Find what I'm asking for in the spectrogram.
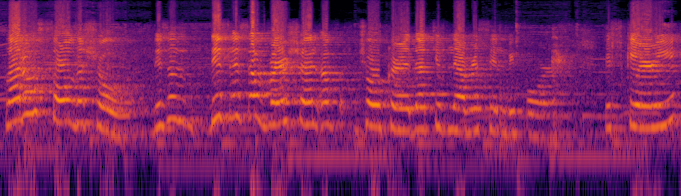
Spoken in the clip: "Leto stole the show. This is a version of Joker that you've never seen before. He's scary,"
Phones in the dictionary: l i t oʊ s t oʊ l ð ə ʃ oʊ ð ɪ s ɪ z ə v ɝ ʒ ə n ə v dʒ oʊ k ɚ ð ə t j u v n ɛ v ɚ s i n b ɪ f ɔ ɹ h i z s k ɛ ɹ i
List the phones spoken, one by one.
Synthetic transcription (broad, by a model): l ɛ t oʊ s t oʊ l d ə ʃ oʊ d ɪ s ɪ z ə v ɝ ʃ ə n ə v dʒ oʊ k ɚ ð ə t j u v n ɛ v ɚ s i n b ɪ f ɔ ɹ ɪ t s k ɛ ɹ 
